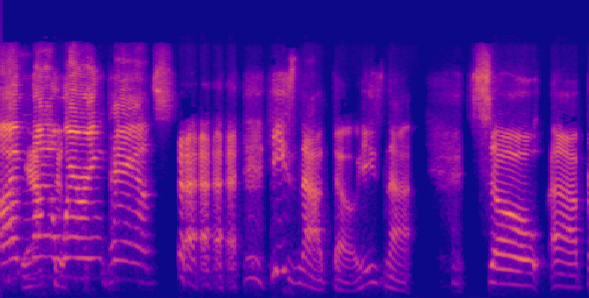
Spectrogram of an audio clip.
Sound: laughing

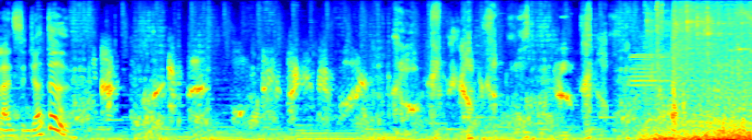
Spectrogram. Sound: chittering

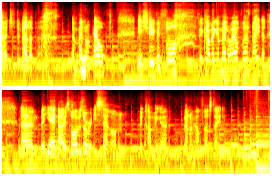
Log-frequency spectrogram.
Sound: chuckles

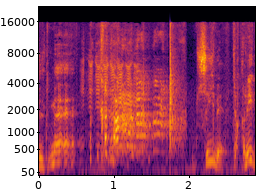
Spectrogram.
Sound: all laughing 🤣

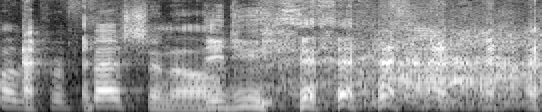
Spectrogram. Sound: laughter

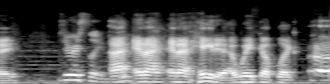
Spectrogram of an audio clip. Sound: groaning

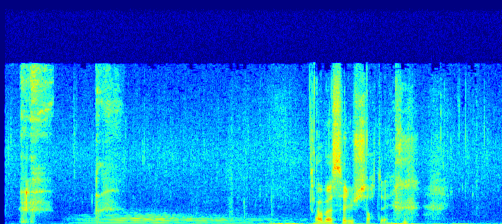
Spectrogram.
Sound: horn

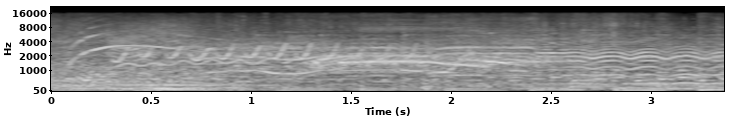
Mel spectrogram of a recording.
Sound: screaming

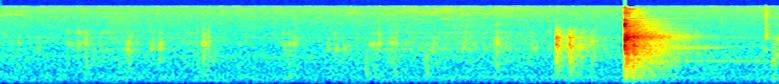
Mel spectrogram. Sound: silent

